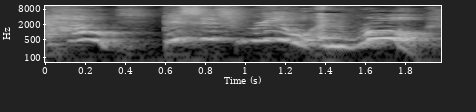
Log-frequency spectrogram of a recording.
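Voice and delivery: high, slow, laughing outburst of glee; excited exclamation. Retold or imitated. Host retelling her thrill to viewers, high laughing exclamation. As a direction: throw it up high, half laughing.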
